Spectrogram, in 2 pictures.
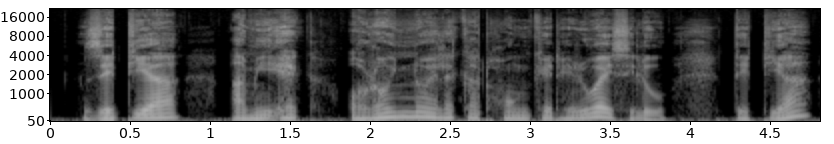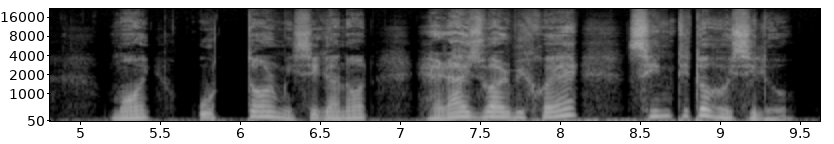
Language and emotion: Assamese, fearful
